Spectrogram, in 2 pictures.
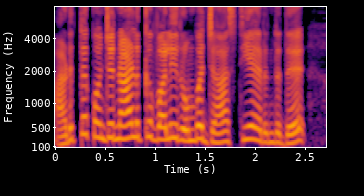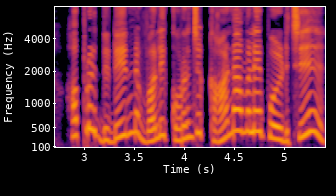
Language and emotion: Tamil, surprised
